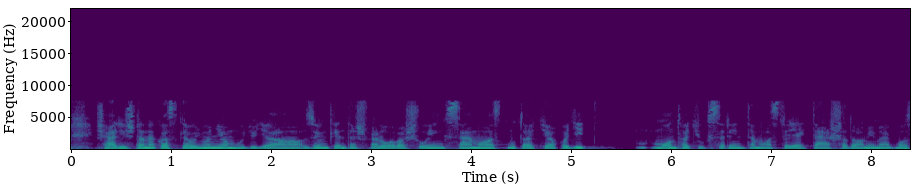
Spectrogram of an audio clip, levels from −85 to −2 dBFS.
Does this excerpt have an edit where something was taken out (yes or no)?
yes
